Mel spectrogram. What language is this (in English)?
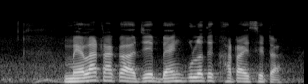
Bangla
